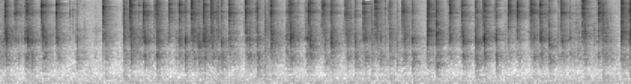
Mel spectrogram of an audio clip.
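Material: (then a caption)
Plastic. Fingertips type continuously on a backlit mechanical gaming keyboard with plastic keycaps and clicky Cherry MX Blue switches. A rapid, steady stream of sharp, bright clicks sounds, each dying away almost instantly, with a brief pause around the one-second mark.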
